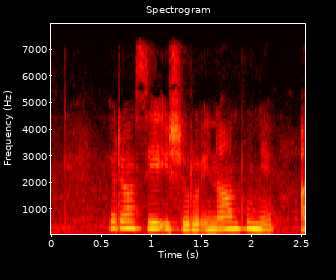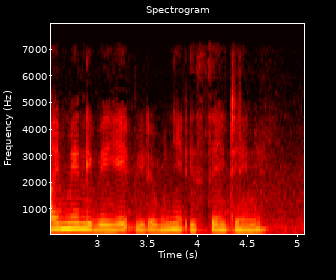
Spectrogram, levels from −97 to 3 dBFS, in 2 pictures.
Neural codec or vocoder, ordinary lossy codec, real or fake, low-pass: codec, 24 kHz, 0.9 kbps, WavTokenizer, medium speech release version 1; none; fake; 7.2 kHz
